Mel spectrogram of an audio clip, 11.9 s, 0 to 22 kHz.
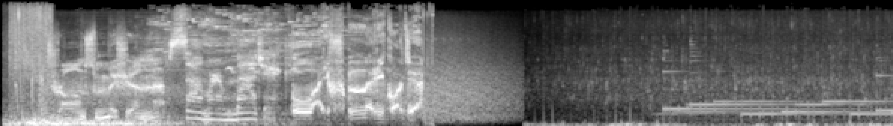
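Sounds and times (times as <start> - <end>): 
speech: 1.1 - 5.8
rushing river water: 4.4 - 11.9
scattered water drips: 7.0 - 11.9.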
